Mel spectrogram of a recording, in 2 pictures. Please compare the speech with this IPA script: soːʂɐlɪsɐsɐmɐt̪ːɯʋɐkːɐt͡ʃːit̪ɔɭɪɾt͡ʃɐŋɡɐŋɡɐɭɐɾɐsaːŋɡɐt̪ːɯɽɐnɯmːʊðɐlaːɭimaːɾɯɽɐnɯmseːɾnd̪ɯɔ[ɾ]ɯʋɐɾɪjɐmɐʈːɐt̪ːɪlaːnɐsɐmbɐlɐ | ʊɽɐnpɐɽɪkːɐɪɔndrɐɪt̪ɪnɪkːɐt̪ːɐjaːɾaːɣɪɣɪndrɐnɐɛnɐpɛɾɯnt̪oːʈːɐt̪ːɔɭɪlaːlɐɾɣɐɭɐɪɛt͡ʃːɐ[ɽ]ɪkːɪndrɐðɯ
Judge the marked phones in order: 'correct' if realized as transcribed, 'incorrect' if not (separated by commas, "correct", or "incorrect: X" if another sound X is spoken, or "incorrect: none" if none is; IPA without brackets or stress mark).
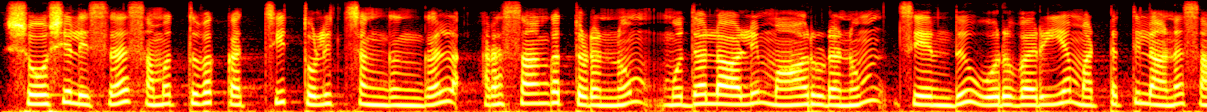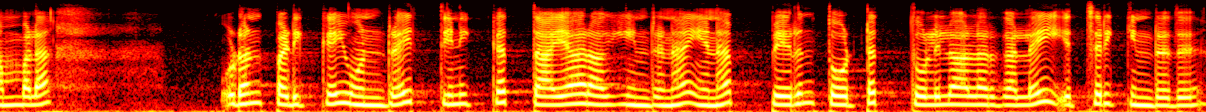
correct, incorrect: ɾ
